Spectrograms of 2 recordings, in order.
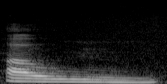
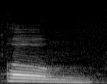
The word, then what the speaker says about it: om: see in a, u, when you put together and say that aum, the a and u can easily be o. So it's om.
